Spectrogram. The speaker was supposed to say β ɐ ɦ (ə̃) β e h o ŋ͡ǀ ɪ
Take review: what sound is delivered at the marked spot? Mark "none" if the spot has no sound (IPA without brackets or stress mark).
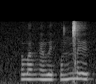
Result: ɛ̃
